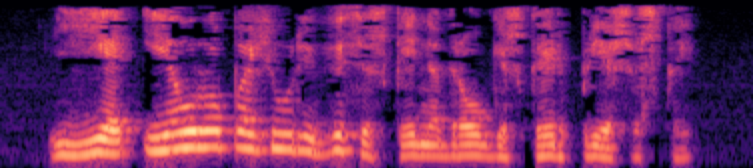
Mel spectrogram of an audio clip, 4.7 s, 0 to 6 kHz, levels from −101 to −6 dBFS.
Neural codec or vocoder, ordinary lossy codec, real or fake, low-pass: none; MP3, 24 kbps; real; 5.4 kHz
